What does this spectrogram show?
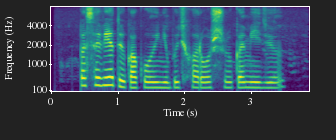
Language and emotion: Russian, sad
